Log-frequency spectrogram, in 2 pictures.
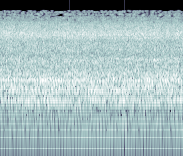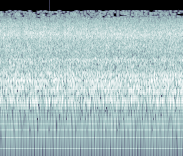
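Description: Zero-turn mower engine running steadily, driving a homemade bandsaw mill whose tire-wheels and pulleys spin; an even, unbroken mechanical drone.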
